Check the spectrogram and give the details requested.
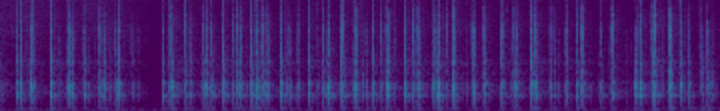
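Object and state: Plastic tray tapped with fingernails.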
